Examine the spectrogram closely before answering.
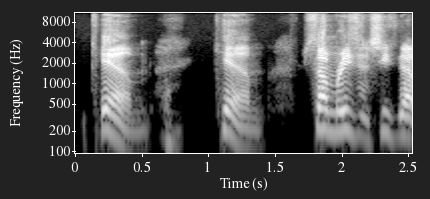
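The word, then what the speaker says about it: Kh'ymm: KH apostrophe YMM. But it's pronounced Kim.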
